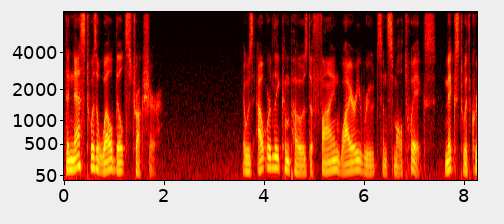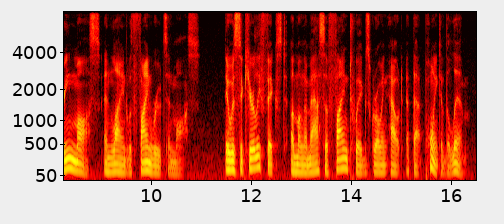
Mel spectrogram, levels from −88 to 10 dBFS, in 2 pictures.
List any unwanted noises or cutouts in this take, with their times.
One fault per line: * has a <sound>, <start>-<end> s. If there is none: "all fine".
all fine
